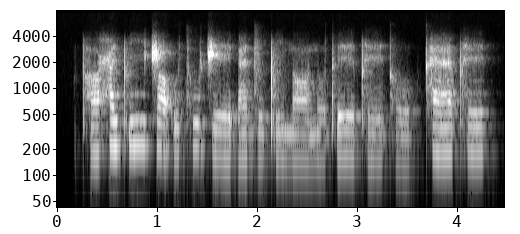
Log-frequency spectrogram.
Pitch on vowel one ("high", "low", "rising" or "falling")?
rising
